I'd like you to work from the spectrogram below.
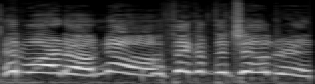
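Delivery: very high, loud mock heroine wail; melodramatic cry. Heroine calls after Eduardo jumping off cliff, melodramatic cry. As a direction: call out in hammed-up alarm.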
